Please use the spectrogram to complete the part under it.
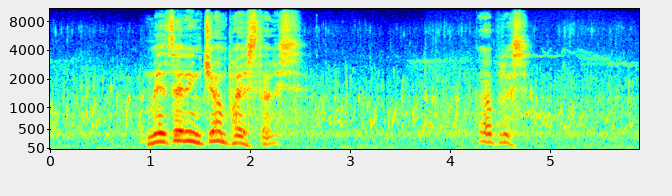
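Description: An elderly man speaks calmly up close.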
